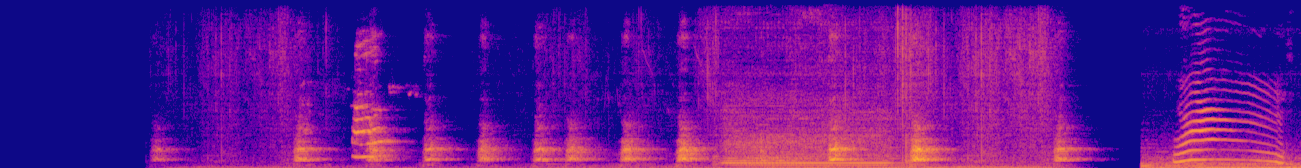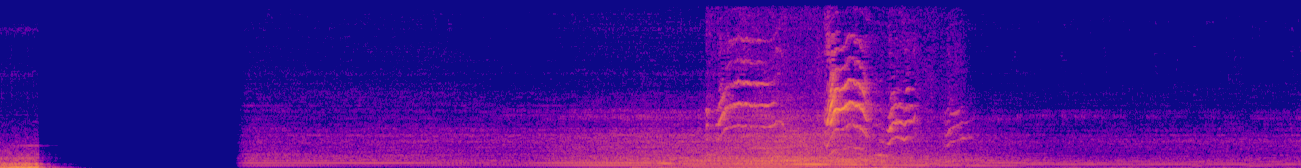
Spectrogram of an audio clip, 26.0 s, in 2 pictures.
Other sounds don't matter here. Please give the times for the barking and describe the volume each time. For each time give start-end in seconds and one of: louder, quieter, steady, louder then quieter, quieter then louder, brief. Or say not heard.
1.5-10.7 louder.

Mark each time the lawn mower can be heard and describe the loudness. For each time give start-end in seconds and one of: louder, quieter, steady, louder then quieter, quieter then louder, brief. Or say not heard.
7.2-8.9 brief
15.3-25.9 louder then quieter.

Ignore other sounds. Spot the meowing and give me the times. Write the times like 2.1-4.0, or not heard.
3.0-4.0, 11.4-13.4, 20.1-22.6.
